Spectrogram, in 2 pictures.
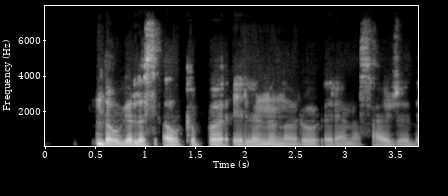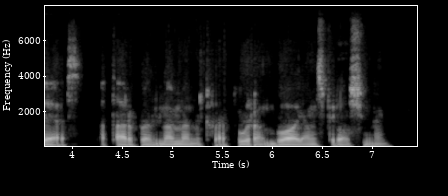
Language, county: Lithuanian, Kaunas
